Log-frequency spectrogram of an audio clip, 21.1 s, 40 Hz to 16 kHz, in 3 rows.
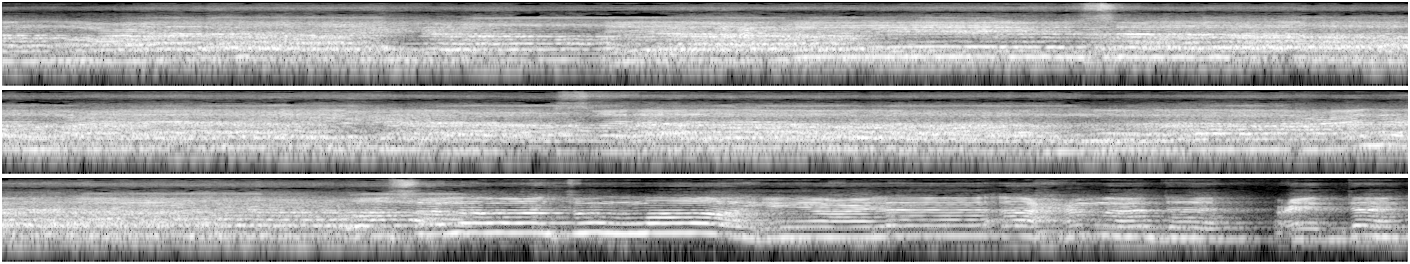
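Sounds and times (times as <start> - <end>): men chanting in unison: 0.0 - 19.9.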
